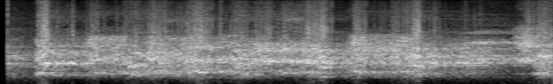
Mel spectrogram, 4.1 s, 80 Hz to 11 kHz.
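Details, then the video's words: Many dogs barking together, recorded November 19, 2016: a dense, continuous, loud chorus of overlapping sharp barks with sustained howl-like tones running beneath, the sound heavily saturated throughout. "The Barking Lot"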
